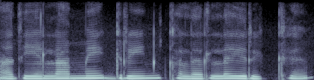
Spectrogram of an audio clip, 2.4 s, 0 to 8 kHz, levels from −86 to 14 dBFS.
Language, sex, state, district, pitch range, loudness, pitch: Tamil, female, Tamil Nadu, Nilgiris, 210-220 Hz, -12 LUFS, 215 Hz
